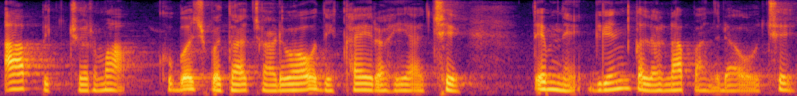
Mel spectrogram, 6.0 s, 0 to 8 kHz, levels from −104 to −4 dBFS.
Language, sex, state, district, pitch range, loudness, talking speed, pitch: Gujarati, female, Gujarat, Gandhinagar, 185-205 Hz, -19 LUFS, 150 wpm, 195 Hz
